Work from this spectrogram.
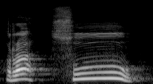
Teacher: долгота в размере двух огласовок, даммы над буквой син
